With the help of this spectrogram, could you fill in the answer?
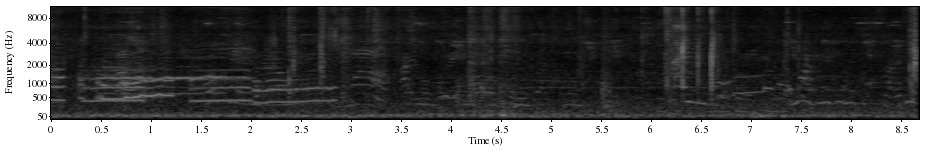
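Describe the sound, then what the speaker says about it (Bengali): A chicken clucks nearby after wandering indoors, with a run of clucks early on and then quieter rustling while voices talk in the background. "মুরগি ঢুকে গেছে, এতক্ষণ বাইরে ছিল।"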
